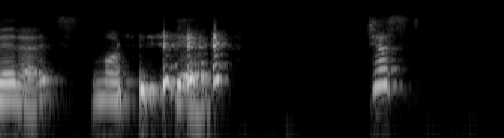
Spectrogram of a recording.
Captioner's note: laughs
